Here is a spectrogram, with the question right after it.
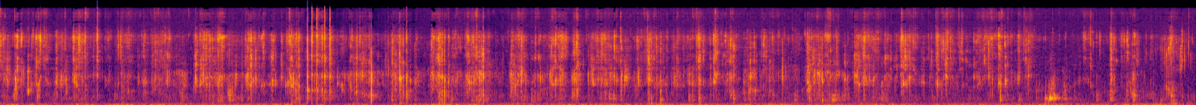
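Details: Raw food being crunched by a dog in a small room: dense, continuous bursts of crackling bites and mastication, steady and busy throughout, with no other voices.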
